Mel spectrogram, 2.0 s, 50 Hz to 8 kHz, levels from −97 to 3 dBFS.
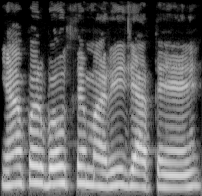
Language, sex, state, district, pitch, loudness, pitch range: Hindi, male, Bihar, Saran, 220 Hz, -13 LUFS, 200-245 Hz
